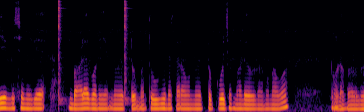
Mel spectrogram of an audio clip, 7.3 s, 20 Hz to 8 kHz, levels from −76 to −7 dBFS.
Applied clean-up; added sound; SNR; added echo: none; Hi-hat; 16 dB; none.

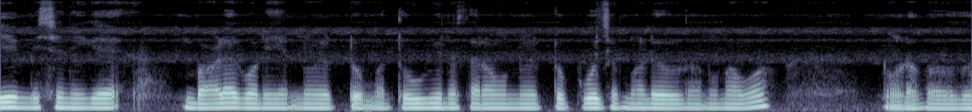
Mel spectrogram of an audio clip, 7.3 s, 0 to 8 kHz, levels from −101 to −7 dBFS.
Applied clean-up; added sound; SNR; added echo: none; none; none; none.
